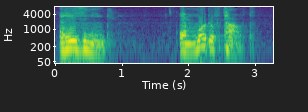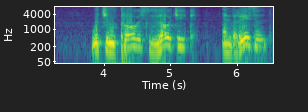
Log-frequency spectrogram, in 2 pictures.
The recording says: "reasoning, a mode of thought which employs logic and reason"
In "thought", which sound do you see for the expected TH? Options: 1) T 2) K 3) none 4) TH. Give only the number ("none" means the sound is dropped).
1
